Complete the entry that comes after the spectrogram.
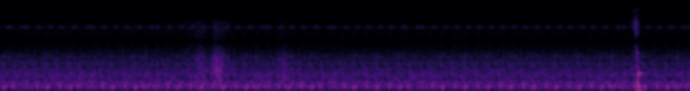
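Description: Faint small motor scooter engine idling, a steady low hum with a light regular pulse, and one sharp click near the end.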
